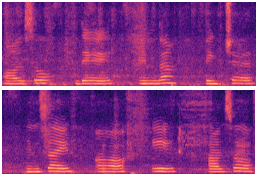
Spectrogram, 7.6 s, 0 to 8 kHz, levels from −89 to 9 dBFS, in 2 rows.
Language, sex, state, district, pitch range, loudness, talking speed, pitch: English, female, Andhra Pradesh, Sri Satya Sai, 260-285 Hz, -15 LUFS, 70 wpm, 270 Hz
